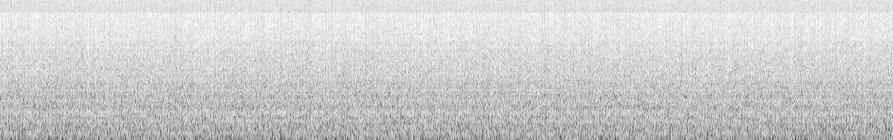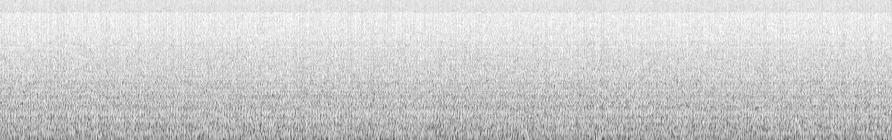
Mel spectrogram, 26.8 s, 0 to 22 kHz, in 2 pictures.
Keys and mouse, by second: 0.4 alt+click, 1.5 click, 2.6 shift+click, 3.7 g, 4.1 click, 6.5 shift+click, 7.8 g, 9.2 click, 10.1 shift+click, 11.6 g, 12.6 alt+right click, 13.2 alt+click, 14.3 alt+click, 15.0 click, 15.8 shift+click, 16.9 g, 17.0 g, 17.6 click, 18.7 shift+click, 19.7 g, 20.7 click, 21.6 shift+click, 23.6 click, 24.6 shift+click, 25.9 g, 26.4 alt+click.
